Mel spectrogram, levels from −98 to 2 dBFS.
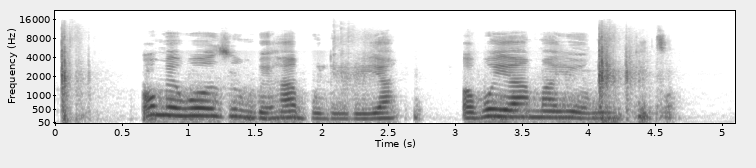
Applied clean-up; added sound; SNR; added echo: neural mask model RNNoise.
